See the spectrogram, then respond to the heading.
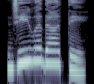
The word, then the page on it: ಜೀವದಾತ: jīva dāta; kannada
